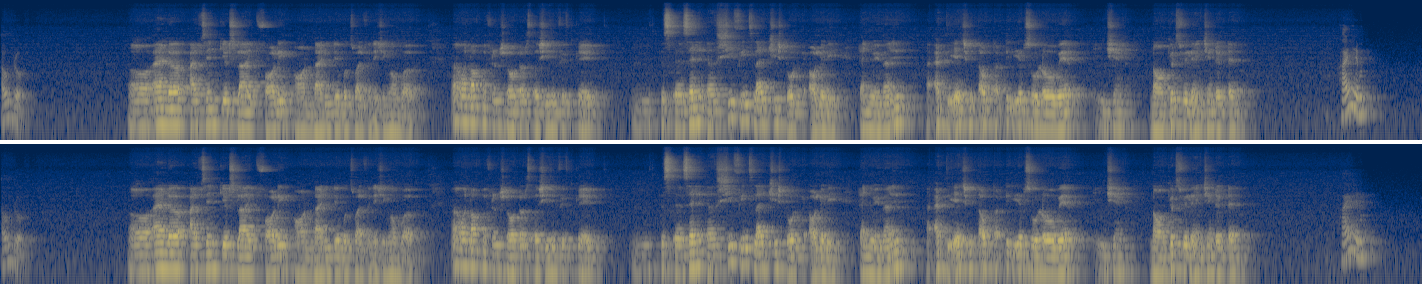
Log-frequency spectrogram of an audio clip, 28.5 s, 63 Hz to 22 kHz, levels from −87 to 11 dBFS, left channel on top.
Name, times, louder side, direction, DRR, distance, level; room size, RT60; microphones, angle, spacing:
voice 1, 0.0-0.5 26.8-27.2, left 3 dB, 85° left, 8 dB, 0.5 m, -28 dB
voice 2, 2.6-5.0 5.3-8.2 9.0-11.8 12.6-16.7 17.2-18.1 18.5-21.4 21.9-22.5 23.0-24.8, equal, 5° right, 1 dB, 0.7 m, -22 dB
5.9 x 4.4 x 3.8 m, 1.0 s
head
